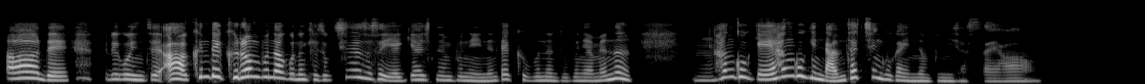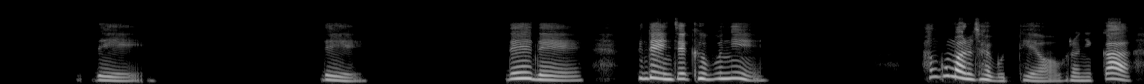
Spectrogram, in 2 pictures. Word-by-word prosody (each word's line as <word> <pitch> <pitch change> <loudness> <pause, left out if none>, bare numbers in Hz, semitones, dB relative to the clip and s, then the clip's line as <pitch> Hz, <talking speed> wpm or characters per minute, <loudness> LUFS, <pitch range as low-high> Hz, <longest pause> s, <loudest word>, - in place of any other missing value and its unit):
아 280 +1 +6
네. 190 -2 +1 0.4
그리고 235 0 -2
인제 210 0 -1
아 250 -2 +8
근데 355 - +3
그런 345 +3 +5
분하고는 290 -9 +2
계속 210 -2 -8
친해져서 285 -8 -3
얘기하시는 195 +2 -5
분이 180 -2 -6
있는데 175 +9 -5
그 200 -4 -13
분은 180 -1 -7
누구냐면은 175 - -2 0.7
음 185 0 -13
한국에 295 - +1
한국인 360 - +2
남자친구가 210 - 0
있는 160 -2 -5
분이셨어요. 150 -1 -12 2.0
네. 180 -3 -5 1.8
네. 170 -6 -4 1.4
네 275 +4 +3
네. 195 -4 -1 0.5
근데 285 0 +4
인제 250 +1 +3
그분이 260 -5 -2 1.5
한국말을 340 -6 +3
잘 220 -2 0
못해요. 165 -1 -8
그러니까 185 +5 +1
215 Hz, 215 characters per minute, -25 LUFS, 175-270 Hz, 2.0 s, 아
